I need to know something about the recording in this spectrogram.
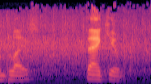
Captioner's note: applause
